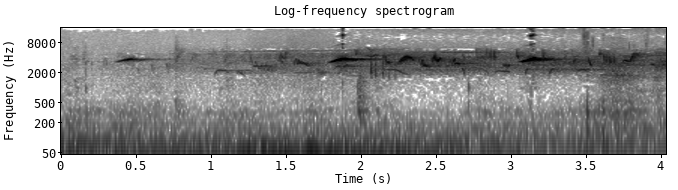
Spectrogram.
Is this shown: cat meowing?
no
